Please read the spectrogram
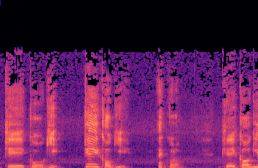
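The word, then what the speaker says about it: keikogi: i tir con ippon quindi che chi diventa che cochi che cochi eccolo che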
